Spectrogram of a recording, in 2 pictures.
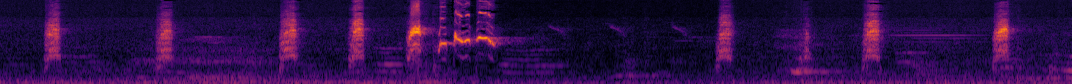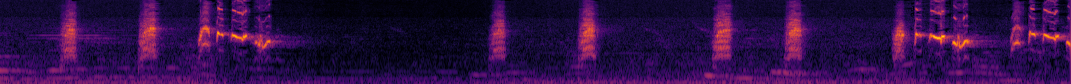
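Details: Sooty-headed bulbul giving song meant to quickly stimulate other bulbuls to sing: short, sharp, rising chirps in brief bursts, set among many loud, dry clicking taps repeated roughly every half second.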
